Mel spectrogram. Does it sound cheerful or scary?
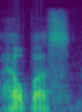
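scary. It sounds scary and ominous.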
